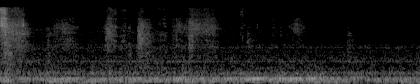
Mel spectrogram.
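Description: Faint, soft rustling and rubbing as fingers press and handle a wooden star freshly covered in decoupage tissue, over a low steady room hum.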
